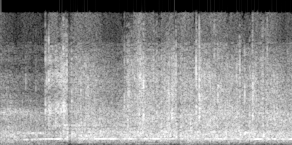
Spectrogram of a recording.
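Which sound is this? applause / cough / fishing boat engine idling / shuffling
applause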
